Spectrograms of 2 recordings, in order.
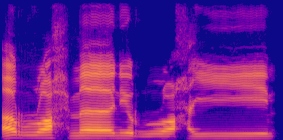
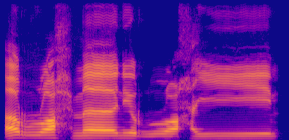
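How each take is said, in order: First: The r sounds are lightly trilled. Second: The r sounds are lightly trilled.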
